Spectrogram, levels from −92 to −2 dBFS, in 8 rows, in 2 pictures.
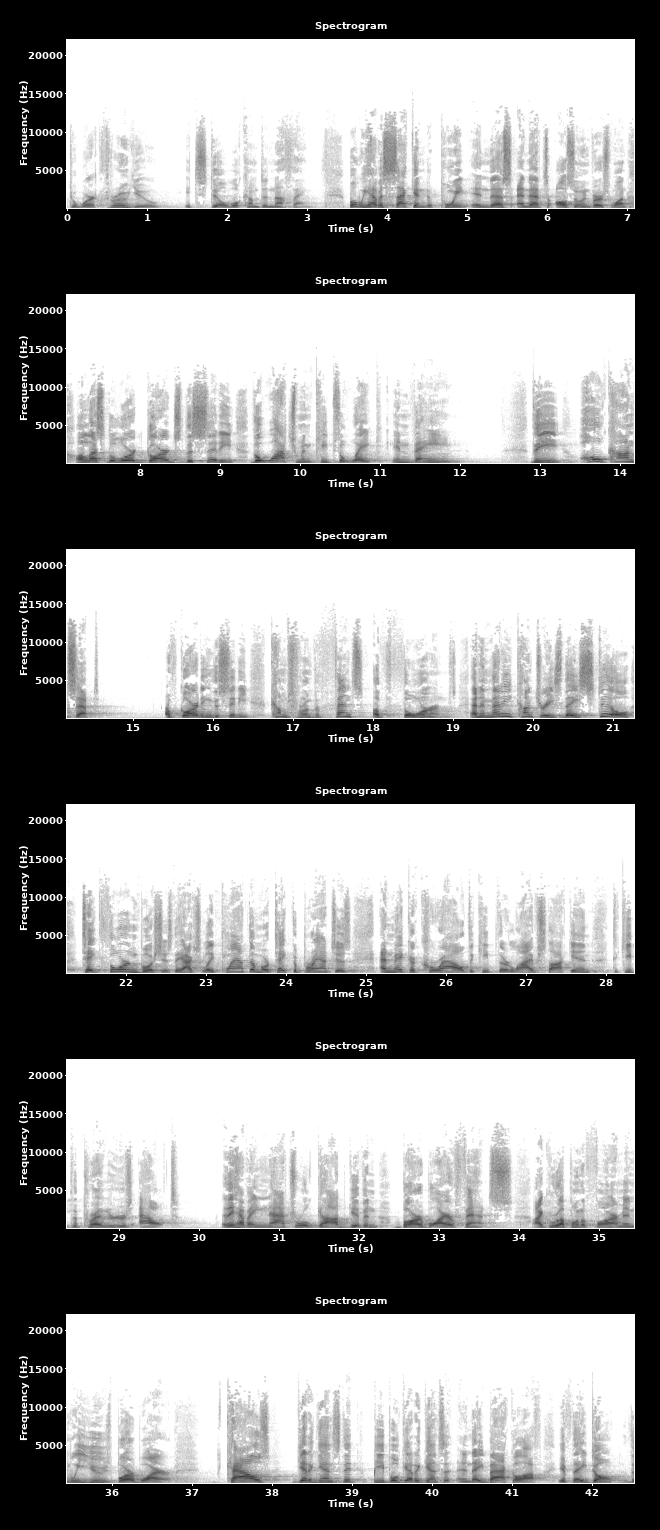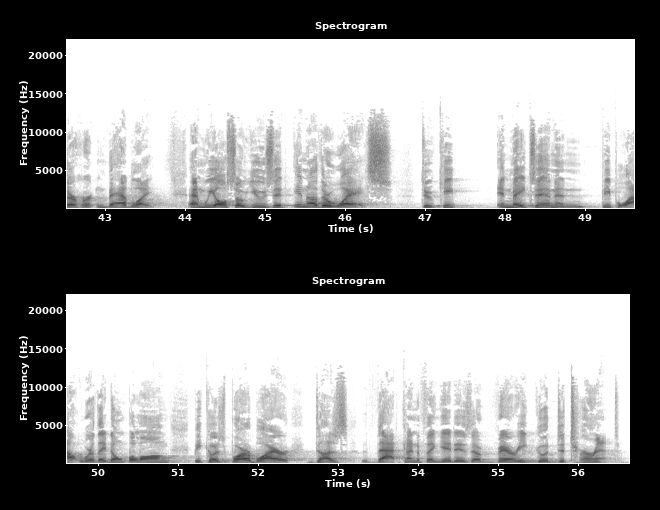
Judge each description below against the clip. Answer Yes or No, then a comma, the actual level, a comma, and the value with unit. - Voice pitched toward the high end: Yes, high, 195 Hz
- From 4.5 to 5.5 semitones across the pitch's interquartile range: No, average, 3.9 semitones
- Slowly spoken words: No, average, 160 wpm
